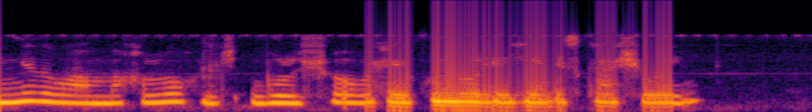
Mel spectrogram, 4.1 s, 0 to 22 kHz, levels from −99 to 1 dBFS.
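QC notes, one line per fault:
throughout: Dolby Digital compression, likely the cause of the dull, rough quality. The speech sounds muffled, and the damage is heavy: a gritty, fluttering noise sits around the voiced sounds. That fits an AC-3 style encoder at a low bitrate, something like 48 kbps. At that rate the band is narrowed and many frequency lines get no real bits, so the decoder fills them with noise.
1.82 to 3.37 s: block size mismatch (truncated). A steady buzz at 109 Hz comes in, and the speech rushes ahead about 1.09 times faster. One stage is handing over longer blocks than the next one reads, so the tail of every block gets dropped. Each cut produces a tiny discontinuity, which gives the buzz at the block rate. The missing slices shorten the time, which speeds things up by the ratio of the two block sizes.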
